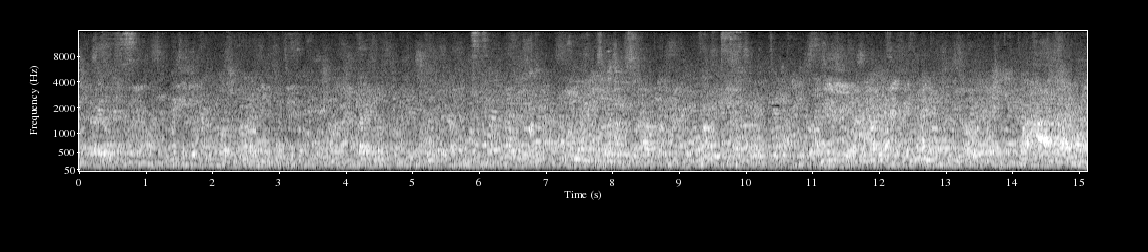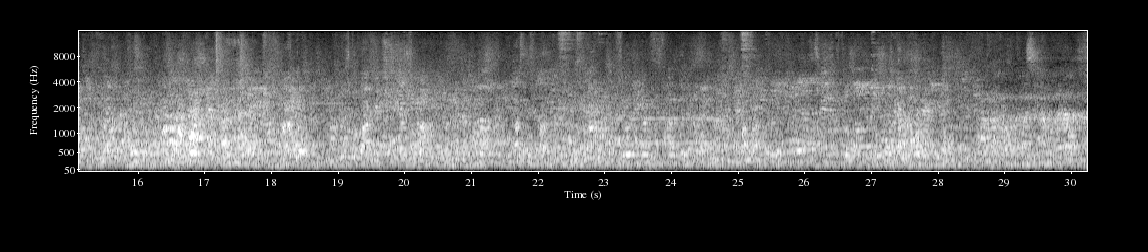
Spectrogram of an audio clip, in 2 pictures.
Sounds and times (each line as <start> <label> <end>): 0.0 chatter 30.2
